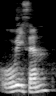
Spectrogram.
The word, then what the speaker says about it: listen: I listen Importantísimo, aquí no podemos pronunciar la T, se pronuncia listen, la letra T no se pronuncia, yo no puedo decir listen.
